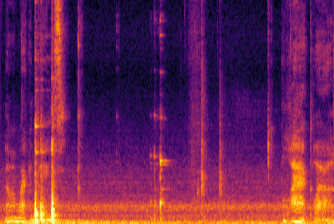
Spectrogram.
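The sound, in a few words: glass antiques clinking as they are knocked together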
